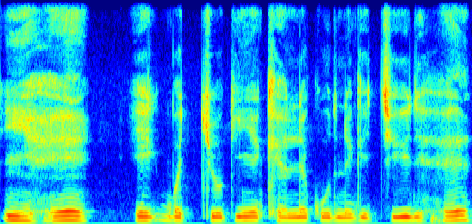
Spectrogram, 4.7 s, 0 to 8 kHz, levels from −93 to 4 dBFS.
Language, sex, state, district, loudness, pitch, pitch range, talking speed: Hindi, male, Uttar Pradesh, Saharanpur, -20 LUFS, 145 Hz, 135-150 Hz, 125 wpm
